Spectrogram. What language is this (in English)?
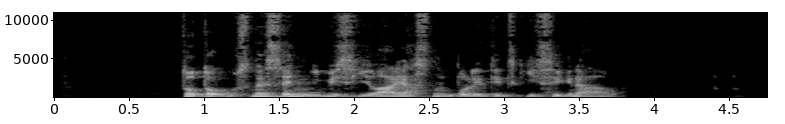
Czech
